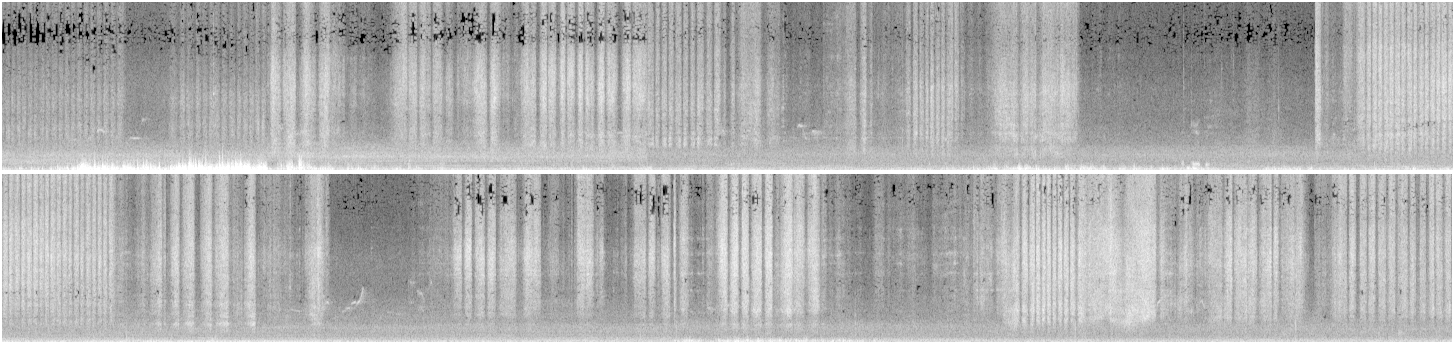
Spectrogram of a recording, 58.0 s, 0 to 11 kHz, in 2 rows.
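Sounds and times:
wire pad scrubbing ceramic: 0:47.1 - 0:58.0.

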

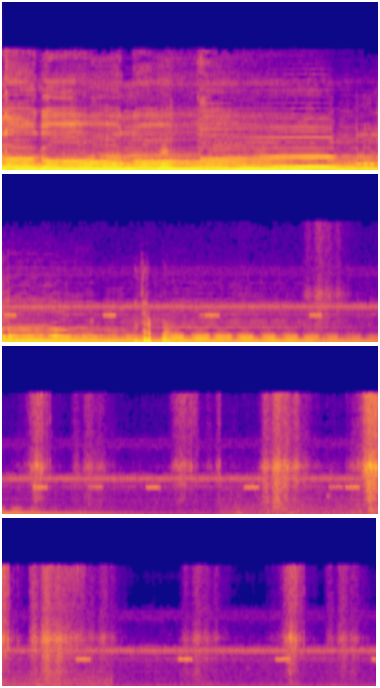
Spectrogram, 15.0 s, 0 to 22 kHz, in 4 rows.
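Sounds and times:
held music chord: 0:00.0 - 0:08.7
crickets chirping: 0:02.7 - 0:15.0.

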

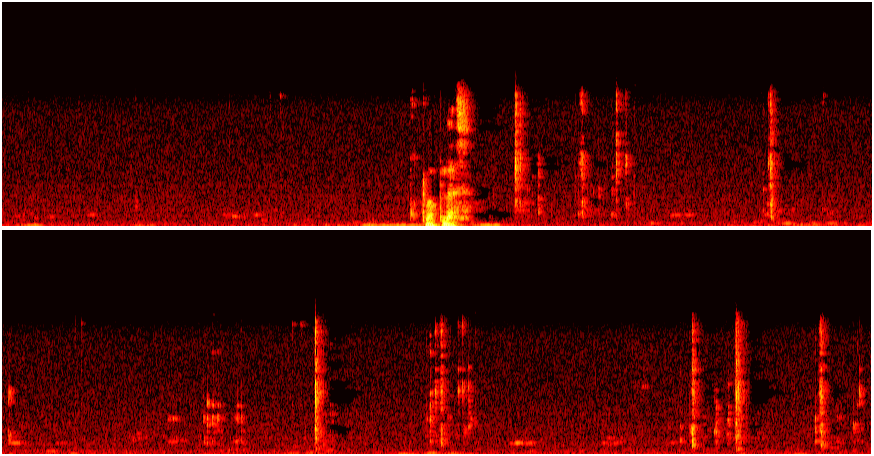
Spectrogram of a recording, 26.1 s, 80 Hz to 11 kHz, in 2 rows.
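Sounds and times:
computer mouse and keyboard clicks: 0:07.7 - 0:09.6, 0:11.4 - 0:12.5, 0:15.5 - 0:16.8, 0:17.4 - 0:18.0, 0:19.4 - 0:20.2, 0:23.2 - 0:24.3, 0:25.2 - 0:26.0.

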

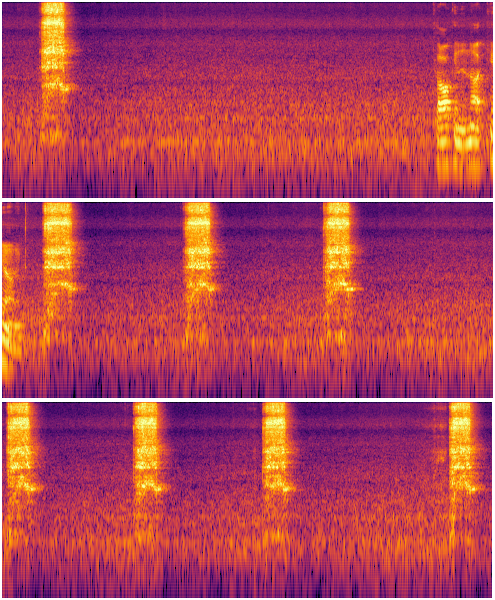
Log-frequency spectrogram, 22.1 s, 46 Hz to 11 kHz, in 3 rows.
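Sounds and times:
file rasping on saw teeth: 0:00.6 - 0:01.2, 0:08.0 - 0:08.6, 0:10.1 - 0:10.7, 0:12.2 - 0:12.8, 0:14.8 - 0:15.4, 0:16.7 - 0:17.3, 0:18.6 - 0:19.2, 0:21.2 - 0:22.0.

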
